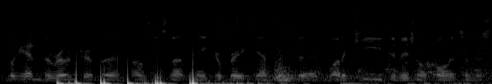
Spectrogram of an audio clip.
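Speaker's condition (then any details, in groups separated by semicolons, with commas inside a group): No condition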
